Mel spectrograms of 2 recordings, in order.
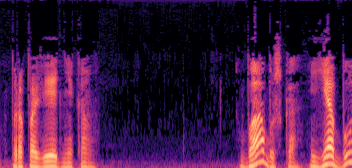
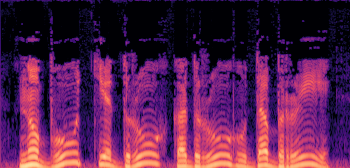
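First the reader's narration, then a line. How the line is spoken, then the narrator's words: Slow. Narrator (Russian): медленно начал Сергей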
